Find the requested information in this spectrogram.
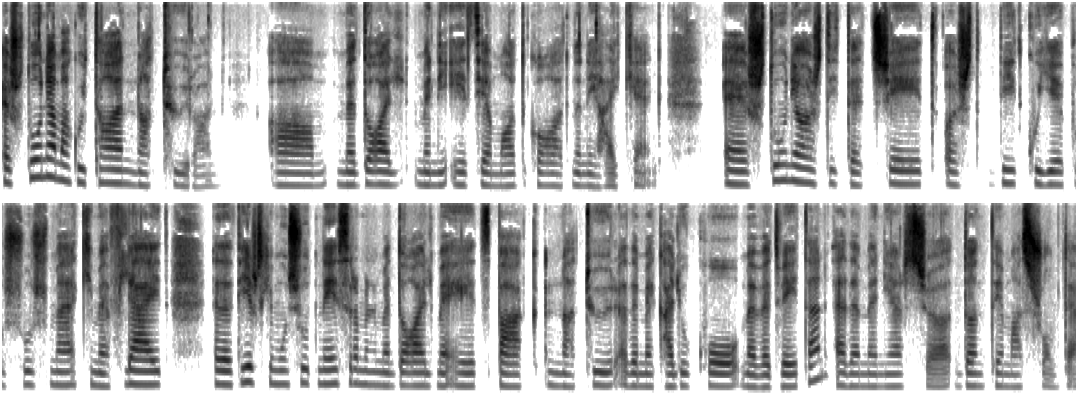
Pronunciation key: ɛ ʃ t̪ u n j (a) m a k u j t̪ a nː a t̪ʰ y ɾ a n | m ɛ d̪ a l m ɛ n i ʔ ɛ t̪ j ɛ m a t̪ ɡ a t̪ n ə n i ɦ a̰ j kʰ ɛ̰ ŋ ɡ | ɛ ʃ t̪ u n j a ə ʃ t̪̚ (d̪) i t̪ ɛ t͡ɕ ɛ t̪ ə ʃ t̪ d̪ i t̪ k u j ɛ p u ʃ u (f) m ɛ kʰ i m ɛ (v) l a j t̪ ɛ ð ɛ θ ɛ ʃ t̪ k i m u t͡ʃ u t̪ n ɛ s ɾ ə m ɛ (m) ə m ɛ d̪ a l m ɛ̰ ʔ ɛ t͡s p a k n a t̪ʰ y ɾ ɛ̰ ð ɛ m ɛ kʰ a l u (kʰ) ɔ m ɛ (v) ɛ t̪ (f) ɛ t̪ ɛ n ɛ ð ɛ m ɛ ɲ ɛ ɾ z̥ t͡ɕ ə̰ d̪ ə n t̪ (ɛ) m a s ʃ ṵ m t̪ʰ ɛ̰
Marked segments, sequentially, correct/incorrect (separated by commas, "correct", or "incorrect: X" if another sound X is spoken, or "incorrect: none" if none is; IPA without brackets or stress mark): correct, correct, incorrect: ʃ, incorrect: f, incorrect: n, correct, correct, incorrect: v, correct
